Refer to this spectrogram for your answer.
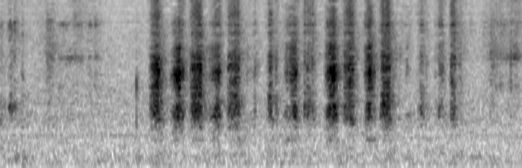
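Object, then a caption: Black-coated scratch-art card scratched with a wooden stylus. A wooden stylus scratches leaves and details into a thin black-coated scratch-art card in a spiral book lying flat. After a quiet first second, about fourteen short, dry, bright rasping strokes follow in a quick, uneven rhythm of roughly three per second. The strokes then fade back to faint scratching.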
